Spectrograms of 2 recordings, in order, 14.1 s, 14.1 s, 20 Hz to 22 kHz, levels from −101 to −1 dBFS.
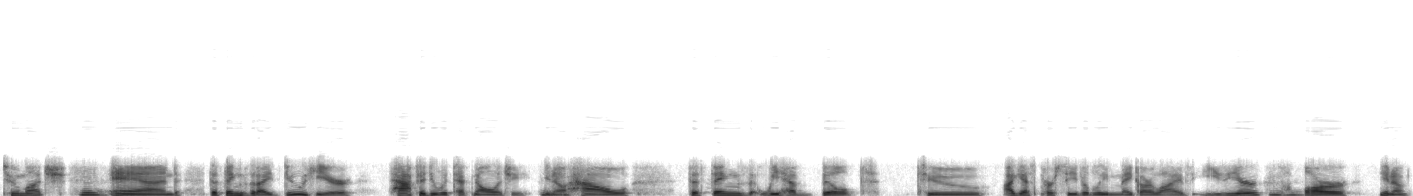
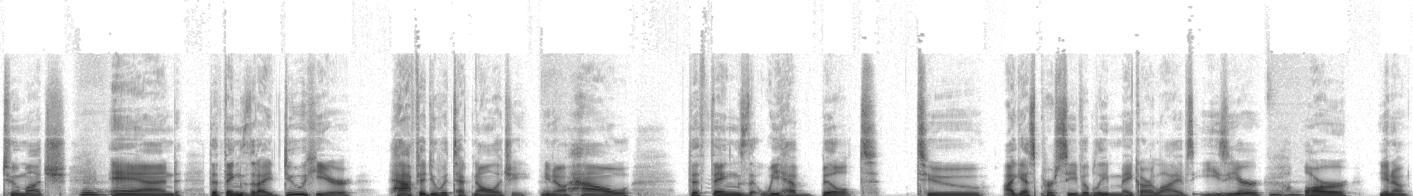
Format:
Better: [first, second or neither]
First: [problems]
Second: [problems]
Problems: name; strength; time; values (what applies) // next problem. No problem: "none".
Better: second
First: phone-call audio; nothing above 3.5 kHz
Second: none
